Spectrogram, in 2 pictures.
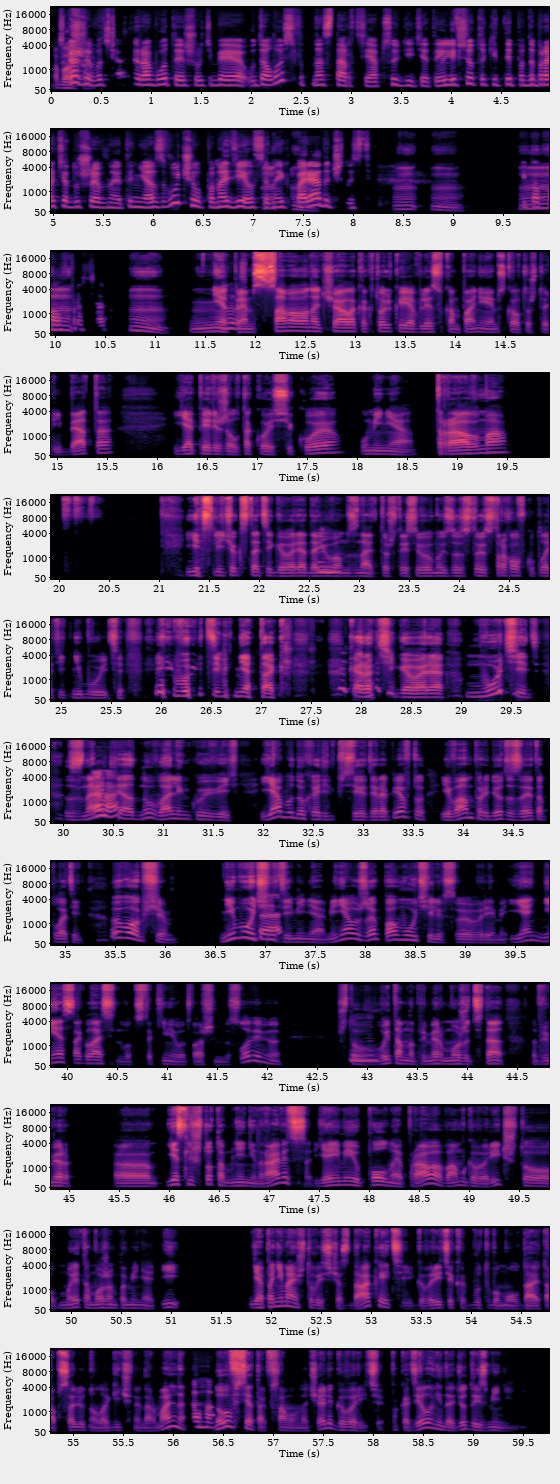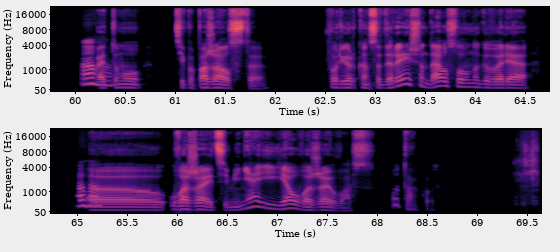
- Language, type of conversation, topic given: Russian, podcast, Как выстроить границы между удалённой работой и личным временем?
- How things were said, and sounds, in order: other background noise; laughing while speaking: "и будете меня так, короче говоря, мучить"; other noise; laugh; in English: "for your consideration"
